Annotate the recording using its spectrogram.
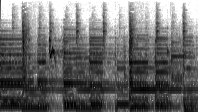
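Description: Background music led by plucked guitar, with notes struck in a steady rhythm and a bass line underneath.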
